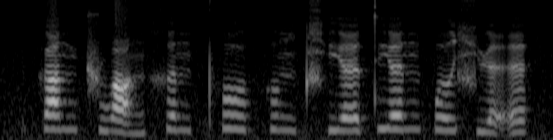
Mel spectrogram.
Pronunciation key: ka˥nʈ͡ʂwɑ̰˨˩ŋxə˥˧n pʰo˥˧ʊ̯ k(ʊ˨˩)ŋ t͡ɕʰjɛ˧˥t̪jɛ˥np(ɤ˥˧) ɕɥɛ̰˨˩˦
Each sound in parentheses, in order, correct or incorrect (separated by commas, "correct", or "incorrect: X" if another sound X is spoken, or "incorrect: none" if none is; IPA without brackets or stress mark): incorrect: ʊ˥˩, incorrect: ɤ˧˥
